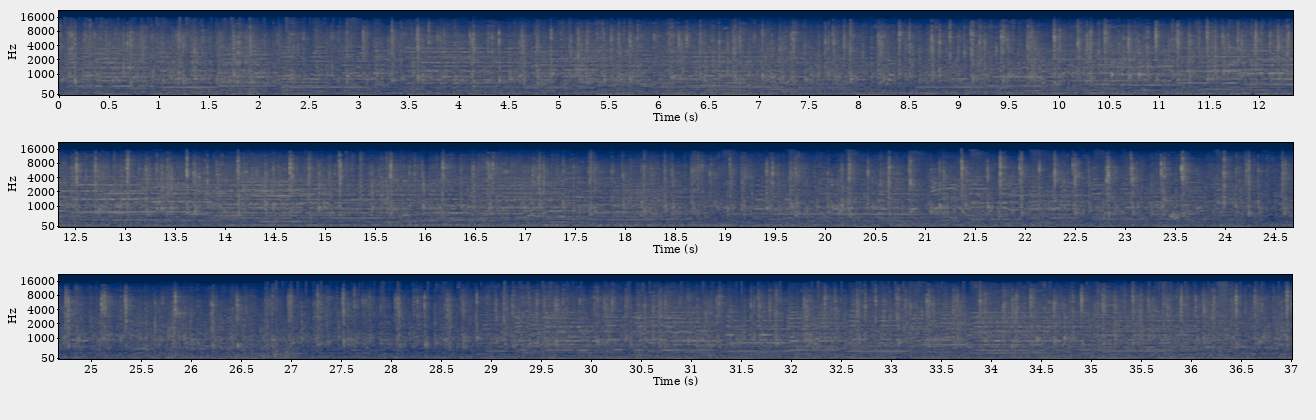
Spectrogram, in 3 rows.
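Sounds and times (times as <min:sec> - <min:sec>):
music: 0:00.0 - 0:26.0, 0:28.1 - 0:37.0
horse hooves clip-clopping on brick: 0:00.0 - 0:37.0.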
